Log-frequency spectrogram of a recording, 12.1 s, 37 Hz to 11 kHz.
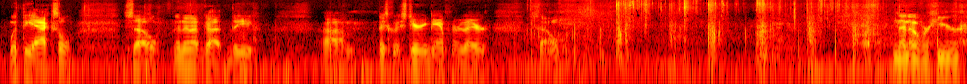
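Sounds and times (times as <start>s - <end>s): footsteps on gravel: 6.5s - 12.0s.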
